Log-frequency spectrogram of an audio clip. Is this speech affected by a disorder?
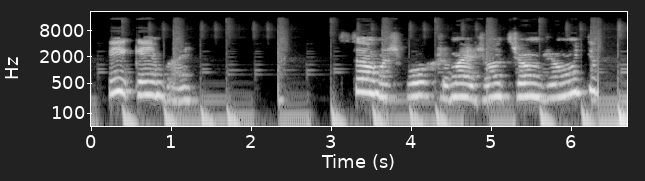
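Yes: ataxia after brain injury.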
